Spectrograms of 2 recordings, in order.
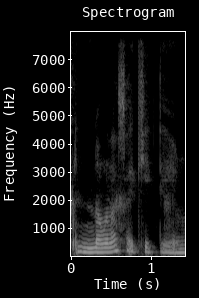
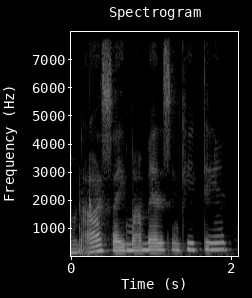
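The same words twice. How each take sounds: First: Said in the usual way. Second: Medicine lifted high and louder; stress on medicine. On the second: Shown as a demonstration. Correcting himself, he stresses "medicine" high and loud. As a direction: lean hard into "medicine".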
